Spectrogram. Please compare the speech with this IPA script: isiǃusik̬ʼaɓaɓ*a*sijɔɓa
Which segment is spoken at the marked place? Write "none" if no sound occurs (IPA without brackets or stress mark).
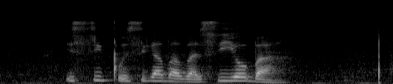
a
